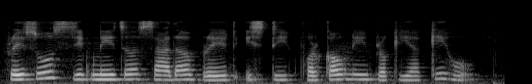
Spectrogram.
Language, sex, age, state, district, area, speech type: Nepali, female, 30-45, West Bengal, Darjeeling, rural, read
